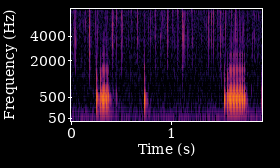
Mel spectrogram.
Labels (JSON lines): {"label": "biophony, knock croak", "recorder": "SoundTrap 300"}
